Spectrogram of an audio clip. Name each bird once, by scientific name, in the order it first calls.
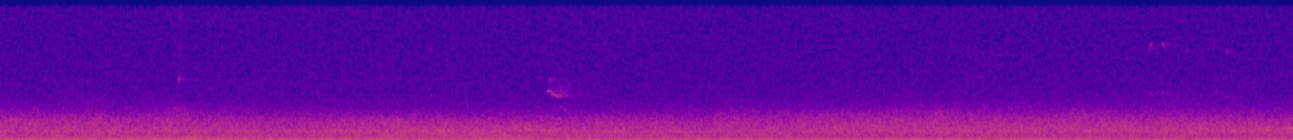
Colaptes auratus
